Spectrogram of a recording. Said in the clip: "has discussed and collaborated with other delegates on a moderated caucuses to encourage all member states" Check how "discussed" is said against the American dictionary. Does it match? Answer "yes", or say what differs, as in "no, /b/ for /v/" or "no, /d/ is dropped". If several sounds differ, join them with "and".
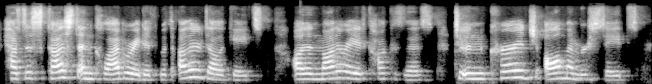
yes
